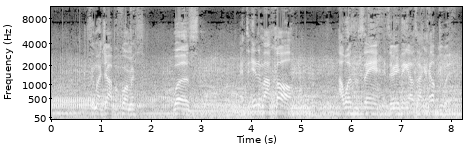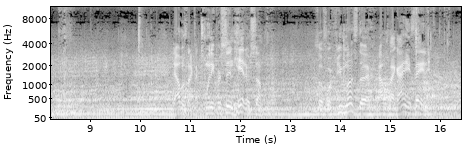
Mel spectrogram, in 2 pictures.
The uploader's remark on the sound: Me Walking Talking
